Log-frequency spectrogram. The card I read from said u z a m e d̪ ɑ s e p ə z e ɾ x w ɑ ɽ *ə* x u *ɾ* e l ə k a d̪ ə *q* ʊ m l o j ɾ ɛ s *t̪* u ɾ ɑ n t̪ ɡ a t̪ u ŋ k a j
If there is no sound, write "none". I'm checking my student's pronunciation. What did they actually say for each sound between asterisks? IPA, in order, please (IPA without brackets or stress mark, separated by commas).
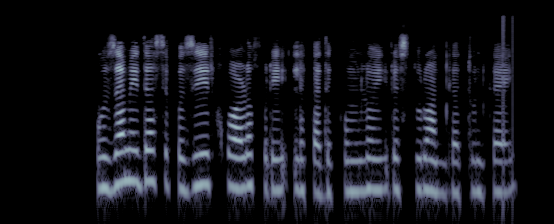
ə, ɾ, k, t̪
